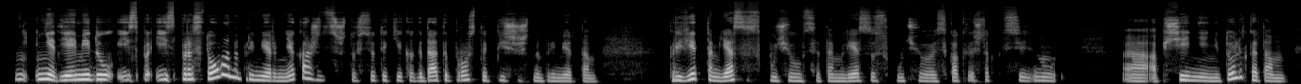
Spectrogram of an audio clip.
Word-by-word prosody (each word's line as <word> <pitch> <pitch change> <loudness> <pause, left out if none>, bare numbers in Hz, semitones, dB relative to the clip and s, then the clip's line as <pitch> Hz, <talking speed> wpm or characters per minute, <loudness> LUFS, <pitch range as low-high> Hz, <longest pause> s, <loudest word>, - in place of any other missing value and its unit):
Нь 235 0 -1
нет, 235 -5 +7
я 205 +1 +8
имею 230 +1 +7
в - - -13
виду 230 -1 +8
из 205 +2 -3
п - - -1
из 220 -1 -1
простого. 265 - +5
Например, 220 - +2
мне 180 +7 0
кажется, 230 -9 -2
что 175 - -8
всё-таки, 185 +1 -6
когда 175 +2 0
ты - - -4
просто 205 +3 -3
пишешь, 170 -2 -4
например, 155 -2 -5
там: 140 -1 -8 0.7
"Привет", 210 +7 +2
там, 200 -6 -1
"я 180 +4 +4
соскучился", 170 -7 -6
там, 155 0 -5
или 155 - -2
"я 165 - +2
соскучилась". 160 -2 -8
Как-то 165 -1 -6
ж - - -8
так 185 -2 -10
се 170 -3 -8
ну, 175 -3 -5 0.7
а, 155 -1 -1
общение 180 +1 0
не 155 0 -3
только 245 - +1
там, 150 -3 -4
180 Hz, 180 wpm, -23 LUFS, 160-215 Hz, 0.7 s, я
